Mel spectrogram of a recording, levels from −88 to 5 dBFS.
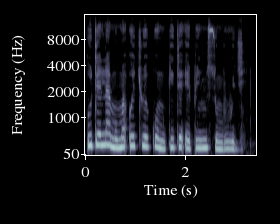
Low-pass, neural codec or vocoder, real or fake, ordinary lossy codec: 14.4 kHz; none; real; none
